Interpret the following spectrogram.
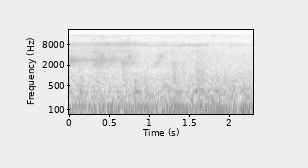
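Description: Quiet background noise: a faint steady hiss with a low hum, and no distinct event.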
